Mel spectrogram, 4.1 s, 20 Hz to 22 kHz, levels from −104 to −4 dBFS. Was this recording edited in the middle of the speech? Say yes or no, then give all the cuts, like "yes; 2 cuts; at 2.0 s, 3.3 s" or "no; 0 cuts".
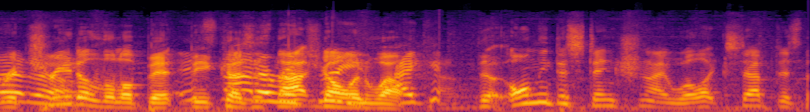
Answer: yes; 1 cut; at 2.2 s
